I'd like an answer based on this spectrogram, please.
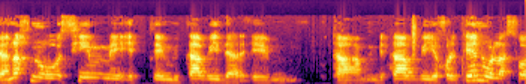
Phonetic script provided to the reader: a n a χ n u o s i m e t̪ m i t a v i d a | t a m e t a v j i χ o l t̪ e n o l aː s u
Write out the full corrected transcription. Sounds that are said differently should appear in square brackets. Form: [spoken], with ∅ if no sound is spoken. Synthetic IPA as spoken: a n a χ n u o s i m e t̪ m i t a v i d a | t a m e t a v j [e] χ o l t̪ e n [u] l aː s [o]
